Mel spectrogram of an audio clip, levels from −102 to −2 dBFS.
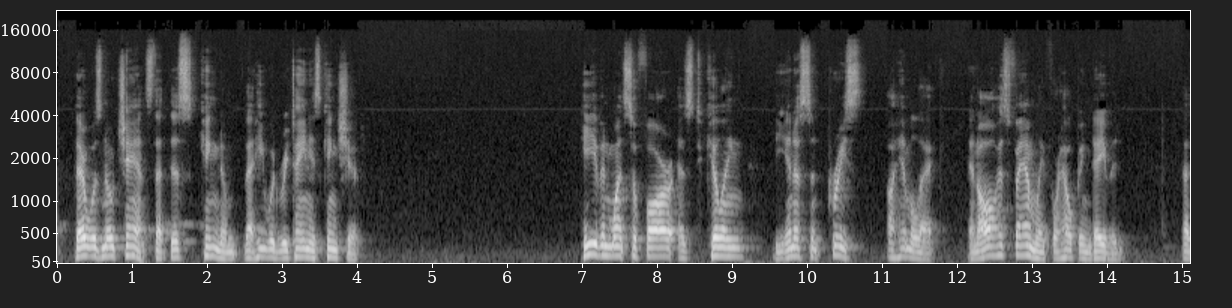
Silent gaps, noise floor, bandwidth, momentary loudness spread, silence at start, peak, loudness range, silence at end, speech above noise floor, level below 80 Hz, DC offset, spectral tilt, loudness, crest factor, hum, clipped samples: none; -64 dBFS; 16 kHz; 12 LU; 0.25 s; -6 dBFS; 7 LU; 0 s; 41 dB; -60 dBFS; under 0.1%; -5 dB/octave; -23 LUFS; 18 dB; none; under 0.1%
